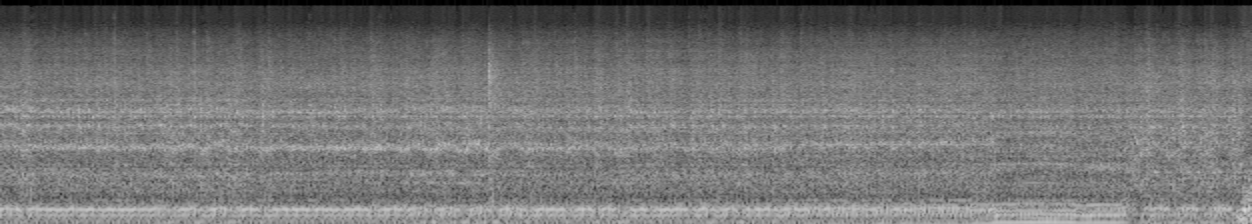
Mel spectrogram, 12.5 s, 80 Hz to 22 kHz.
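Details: 2009 Honda CBR1000RR Fireblade at 61,211 km, started with a jump pack: steady even idle with smooth buzzy note, clean blip near the end; engine runs properly.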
